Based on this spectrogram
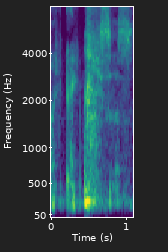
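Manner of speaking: soft, slow whispered aside.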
